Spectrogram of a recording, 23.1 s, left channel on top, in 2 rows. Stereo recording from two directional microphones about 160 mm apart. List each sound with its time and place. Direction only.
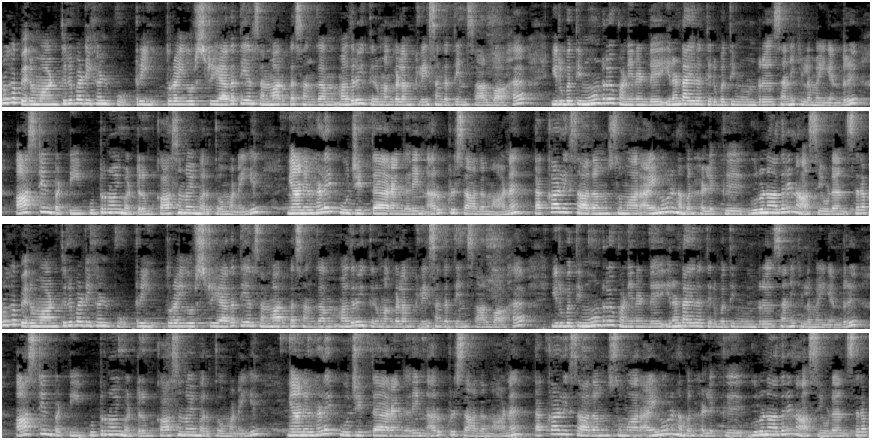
0.0 s a woman's voice: 25° left (ahead or behind)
